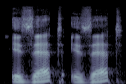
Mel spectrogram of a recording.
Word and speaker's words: Izette: Izette? Yep, that's how you pronounce Izette.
